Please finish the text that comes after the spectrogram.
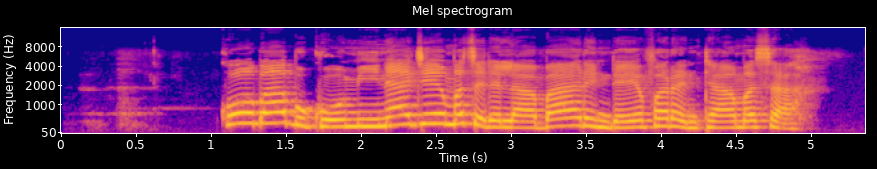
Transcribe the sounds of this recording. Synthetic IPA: kʷoː˦baː˦bu˨kʷoː˦miː˦na˦d͡ʒeː˦mɐ˦sa˨da˨laː˨baː˦ɾɪ˨nda˨ja˦ɸɐ˦ɾɐ˨ntaː˦mɐ˦sa˨ʔ

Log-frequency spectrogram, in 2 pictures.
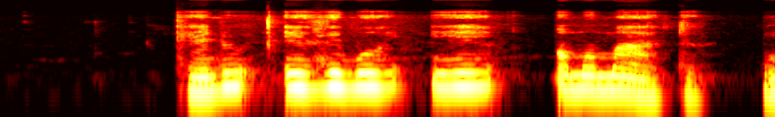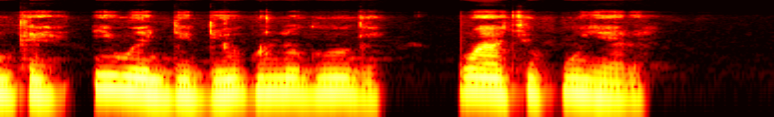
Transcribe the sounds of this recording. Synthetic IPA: ke˨dʊ˦e˦zi˦ɡ͡bo˦i˦ɦe˦ | ɔ˦mʊ˦ma˦a˨tʊ˨ | ŋ̩˨ke˨i˦we˨n̩˨dɪ˨dɪ˨o˦ɡo˦no˦ɡo˦ɡe˨ | ŋʷa˦˨t͡ʃʊ˦kʷu˦je˨ɾe˨

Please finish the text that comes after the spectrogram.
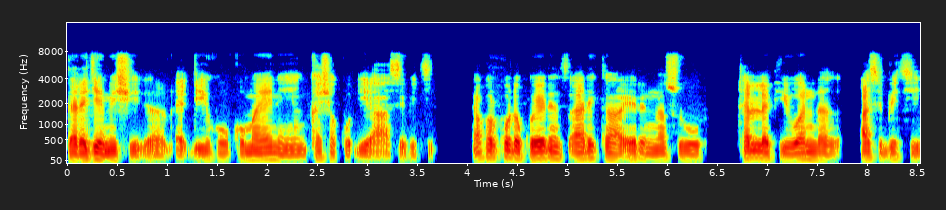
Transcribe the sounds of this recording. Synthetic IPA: d̥ɐ˨ɾɐ˦d͡ʒeː˨mɪ˦ʃi˨ɗɐ̰˨rɗɐ̰˨ɗiː˦kʷoː˦kʷʊ˦ma˦jɐ˦neː˨jɪ˦ŋkɐ˦ʃe˨kʷʊ˦ɗiː˦ʔa̰˨ʔa̰˦sɪ˨bɪ˦tʰiː˨ | na˨ɸɐ˦ɽkʷoː˦da˨kʷa˦jɐ˦dɐ˨nsʼaː˦ɽɪ˦kaː˨ʔʔɪ̰˦ɽɪ˨nːa˦su˨ | tʰɐ˦lːɐ˨ɸiː˦wɐ˦nda˨ | ʔa˦sɪ˨bɪ˦tʰiː˨

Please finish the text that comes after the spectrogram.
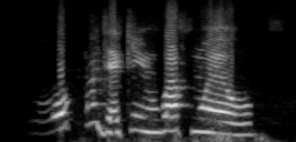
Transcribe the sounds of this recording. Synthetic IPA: o˨˦mɔ̃˦d͡ʒɛ˨˦ki˦ũ˨˧˦wa˦fũ˦ɛ˦˧o˧

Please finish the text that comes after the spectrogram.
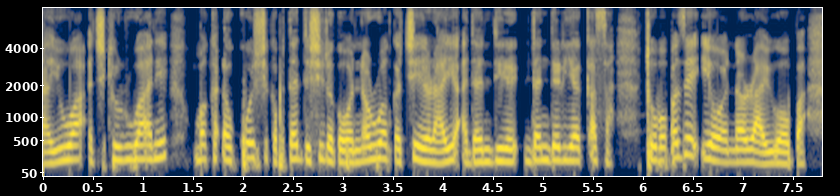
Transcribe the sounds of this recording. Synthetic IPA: a˨jʊ˦waː˦ʔa˨t͡ʃɪ̥˦kʲɪ˦nɽʊ˦waː˦neː˦kʷʊ˦ma˦ka˨ɗɐ˦wkʷoː˦ʃi˦ka˨ɸɪ˦tɐ˦rda˨ʃi˦dɐ˨ɡa˨wɐ˦nːɐ˦nɽʊ˦wɐ˦ŋka˨t͡ʃeː˦˨ɽaː˨ju˦ʔa̰˨˦dɐ˦ndɐ˦ɽɪ˦jɐ˦rkʼɐ˦saː˦toː˨ba˨ba˨za˦˨ʔɪ˦ja˨wɐ˦nːɐ˦nɽaː˨jʊ˦wɐ˦ba˦ʔ

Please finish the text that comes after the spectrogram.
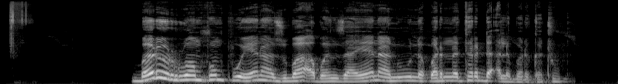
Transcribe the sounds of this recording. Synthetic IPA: bɐ˦ɽɪ˨nɽʊ˦wɐ˦mɸɐ˦mpoː˨jɐ˦naː˨zʊ˨baː˦ʔa˨bɐ˨nzaː˨jɐ˦naː˨nuː˦na˨ɓɐ˦rnɐ˦tɐ˦rda˨ʔa˨lbɐ˨rkɐ˨tuː˦

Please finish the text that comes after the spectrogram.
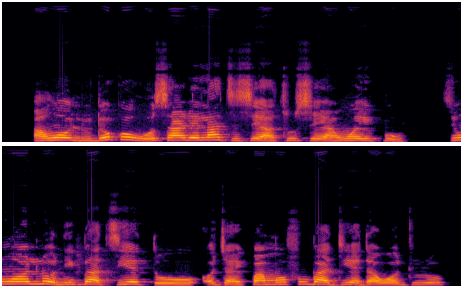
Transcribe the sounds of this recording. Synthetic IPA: a˨w̃ɔ̃˧o˨lu˨˦do˨˦ko˦˨wo˨˦sa˦ɾe˦la˦ti˧ʃe˧a˨tũ˨˦ʃe˧a˨w̃ɔ̃˧e˧k͡po˨ | ti˦w̃ɔ̃˦lo˦˨nĩ˨˦ɡ͡ba˦˨ti˨˦e˦˨to˨ɔ˧d͡ʒa˨i˨k͡pa˧mɔ̃˦fũ˦ɡ͡ba˦˨di˨˦ɛ˦˨da˨˦wɔ˧du˦ɾo˦

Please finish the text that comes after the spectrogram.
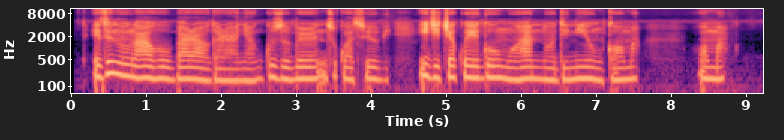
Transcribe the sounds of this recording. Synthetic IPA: e˨zi˦nʊ˨˦la˨a˦ɦʊ˨ba˦ɾa˨ɔ˨ɡa˨ɾa˨a˨ɲa˨ɡu˦zo˨be˦ɾe˦n̩˦tʊ˦kʷa˨si˦o˦bi˨ | i˦d͡ʒi˨t͡ʃe˦kʷe˦e˦ɡo˦u˦mu˨ɦa˦n˨ɔ˨dɪ˨ni˦ɦu˦ŋ̩˨kɔ˦ma˦ | ɔ˦ma˦

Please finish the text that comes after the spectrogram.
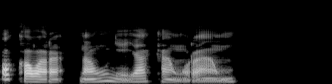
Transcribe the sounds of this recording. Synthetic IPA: ɔ˦kʰɔ˨wa˨ɾa˨na˨ŋʷu˦ɲḛ˨ja˦ka˨ŋʷʊ̰˨ɾa̰˨ŋʷʊ˦

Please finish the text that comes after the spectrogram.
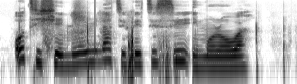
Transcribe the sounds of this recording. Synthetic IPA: o˦ti˧ʃe˦˨nĩ˨˦o˧˦ɾ̃ĩ˧la˦ti˧fe˧ti˦si˦i˦˨mɔ̃˨ɾ̃ɔ̃˨wa˧

